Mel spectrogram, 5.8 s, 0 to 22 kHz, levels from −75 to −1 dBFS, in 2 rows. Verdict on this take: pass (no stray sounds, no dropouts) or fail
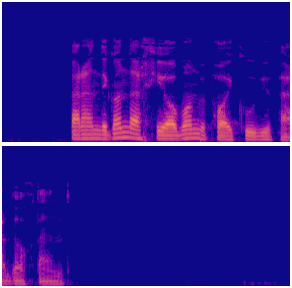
pass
